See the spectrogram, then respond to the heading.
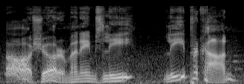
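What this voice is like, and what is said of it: Slight accent. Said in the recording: “You have a little bit of an accent there.”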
